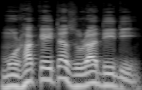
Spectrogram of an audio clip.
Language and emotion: Assamese, neutral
